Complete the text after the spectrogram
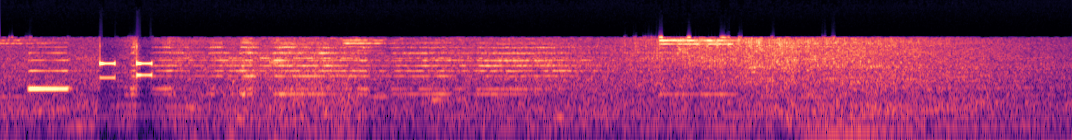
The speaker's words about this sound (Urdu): اب آپ ایک کام کرو، جو ہے نا ڈرائیور کو فون کر کے بولو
